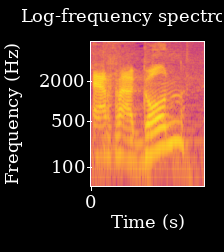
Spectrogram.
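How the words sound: The name is said with a Spanish pronunciation. "the full Spanish Aragon"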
